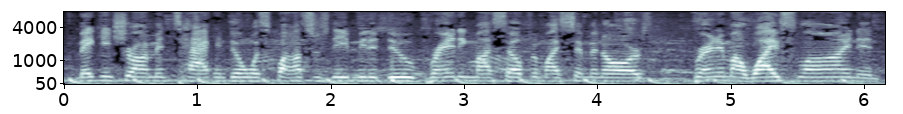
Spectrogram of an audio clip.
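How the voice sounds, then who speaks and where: A man in his thirties, an athlete and coach, talking casually in an interview in long, energetic run-on lists. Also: on the high side, fairly quick, music in the background.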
